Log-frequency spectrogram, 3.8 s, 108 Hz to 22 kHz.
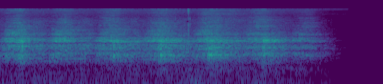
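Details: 10-year-old German Shorthaired Pointer (Kurzhaar) in severe respiratory crisis with dyspnoea and polypnoea: fast, harsh, high-pitched inspiratory stridor; endoscopy showed bilateral arytenoid paralysis with laryngeal oedema, hyperaemia and mucosal irregularity.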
